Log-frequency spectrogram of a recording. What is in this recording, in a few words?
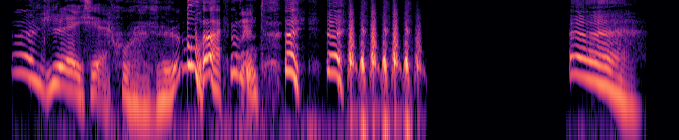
idle, speech, Madchester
